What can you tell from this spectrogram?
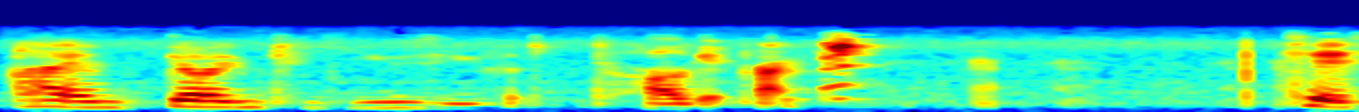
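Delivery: menacing low whisper; threatening whisper. Pretend. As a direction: whisper it like a villain. Mock threat whispered at cameraman.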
